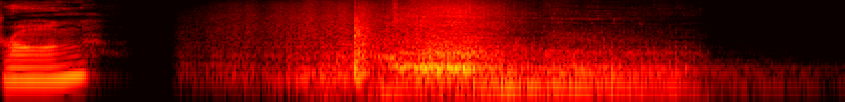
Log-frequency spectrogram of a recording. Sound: growling

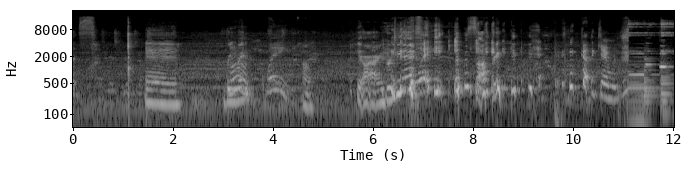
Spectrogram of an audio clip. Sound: ha ha

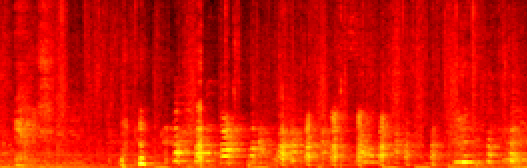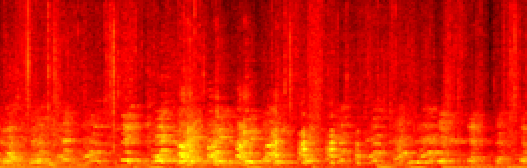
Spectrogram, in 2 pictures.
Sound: laughter

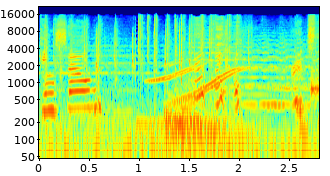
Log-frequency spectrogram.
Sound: crabs clicking

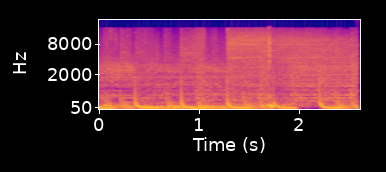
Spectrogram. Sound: hard knock

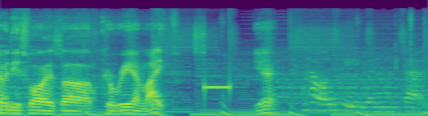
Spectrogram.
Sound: beeps

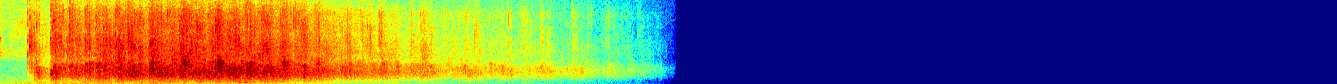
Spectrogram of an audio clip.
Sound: applause

